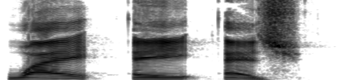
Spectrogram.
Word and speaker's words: Yahweh: 总之亚伟发音是 YAVE 或作 YAHVEH，其中字母 H 不发音可以省略，这一点已有迹可循。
